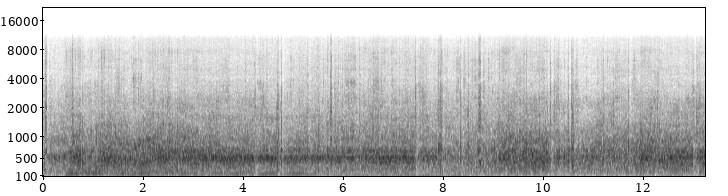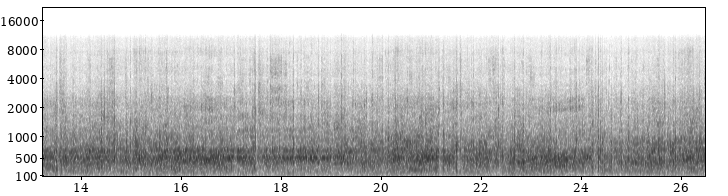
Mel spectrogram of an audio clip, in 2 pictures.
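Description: Skateboard wheels roll and rumble over rough pavement.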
